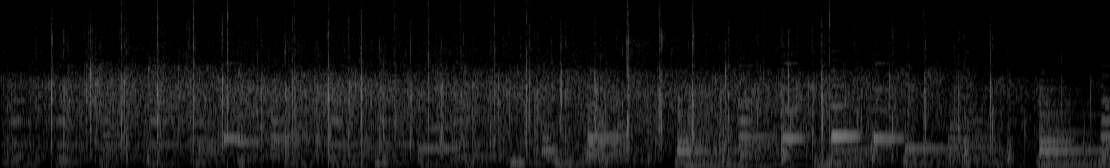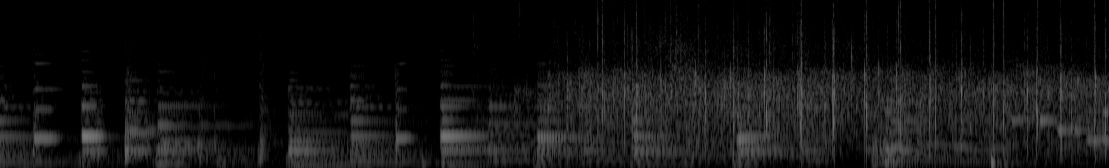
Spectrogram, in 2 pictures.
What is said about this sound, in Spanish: Fuerte el aplauso.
